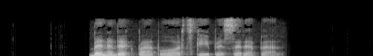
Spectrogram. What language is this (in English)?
Hungarian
